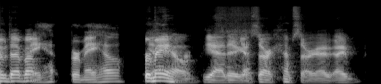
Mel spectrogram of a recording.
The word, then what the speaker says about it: Bermejo: Barimo? Okay. Yeah. You know what I'm talking about? Bermejo? Bermejo.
